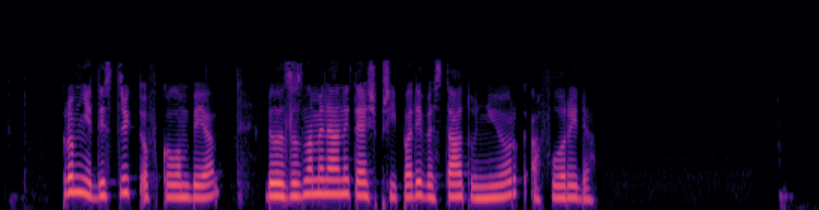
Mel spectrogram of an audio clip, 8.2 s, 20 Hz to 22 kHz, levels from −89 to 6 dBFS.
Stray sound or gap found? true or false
false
